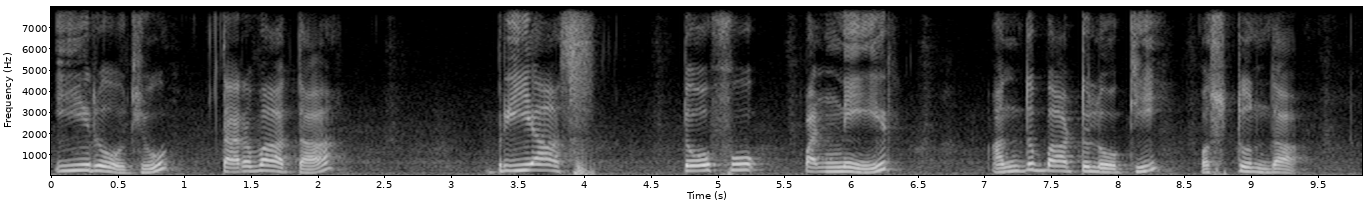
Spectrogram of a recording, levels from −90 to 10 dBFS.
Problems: constant background noise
